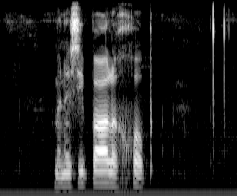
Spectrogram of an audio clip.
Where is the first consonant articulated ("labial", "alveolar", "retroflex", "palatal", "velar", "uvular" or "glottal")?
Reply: labial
